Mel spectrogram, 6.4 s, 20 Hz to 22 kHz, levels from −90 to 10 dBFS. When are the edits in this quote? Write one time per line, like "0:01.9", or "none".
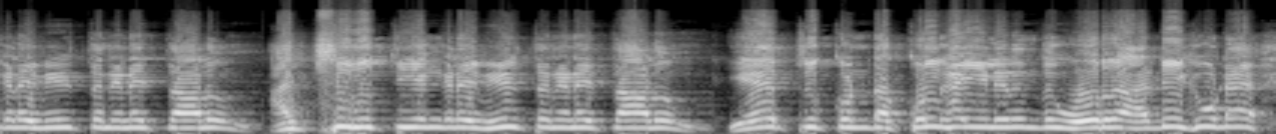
none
